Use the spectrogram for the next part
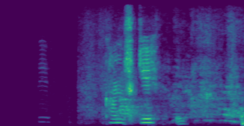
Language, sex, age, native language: Icelandic, female, 7, Icelandic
